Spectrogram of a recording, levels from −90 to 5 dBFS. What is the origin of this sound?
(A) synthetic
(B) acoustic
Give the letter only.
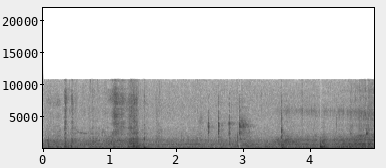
B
